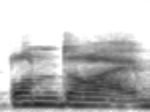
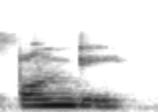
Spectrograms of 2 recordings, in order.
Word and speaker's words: Bondi: By the way, nice pronunciation of Bondi. Most Americans think it's Bondi.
